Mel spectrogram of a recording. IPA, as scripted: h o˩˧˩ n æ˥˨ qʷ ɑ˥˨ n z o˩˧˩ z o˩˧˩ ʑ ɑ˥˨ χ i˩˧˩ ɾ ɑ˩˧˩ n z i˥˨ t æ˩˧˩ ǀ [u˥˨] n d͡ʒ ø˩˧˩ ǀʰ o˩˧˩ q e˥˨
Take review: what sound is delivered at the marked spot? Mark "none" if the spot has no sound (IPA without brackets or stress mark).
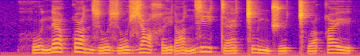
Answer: u˥˨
